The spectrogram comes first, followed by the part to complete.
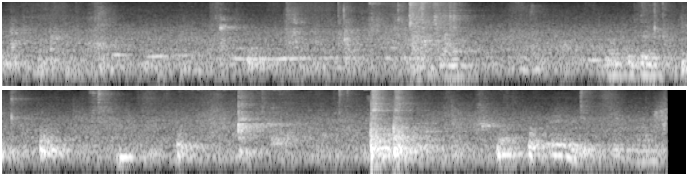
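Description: Plates and spoons clinking and clattering as food is served at a table, with a sharp clatter about eight seconds in, over people talking in the room.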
